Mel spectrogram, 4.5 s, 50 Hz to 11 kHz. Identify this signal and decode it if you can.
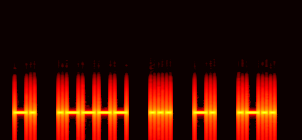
Morse code, heard as a keyed tone, about 20 wpm, spaced as for 14 wpm, 700 Hz. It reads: N1SNL
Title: 082 Lesson 14g - Number 2 - Call Signs 20wpm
